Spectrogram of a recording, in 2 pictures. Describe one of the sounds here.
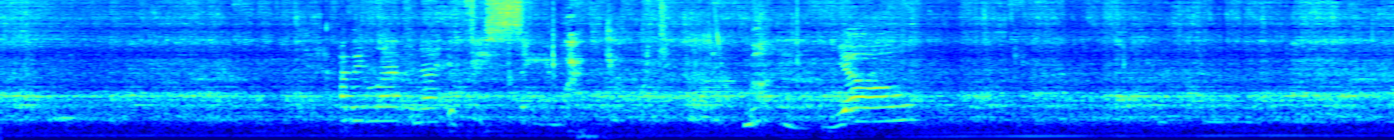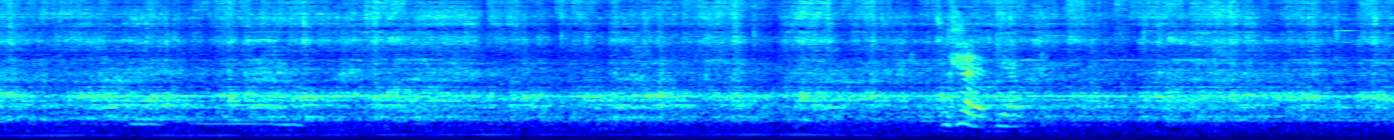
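Electronic game music plays from a television speaker.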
